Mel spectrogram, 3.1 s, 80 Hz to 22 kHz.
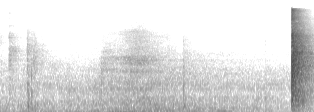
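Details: Activator V adjusting tool during Activator Method basic scan on a woman with stiff shoulder and knee after Zumba: one sharp, loud snap adjusting the sacrum/pelvis (anterior base, PSIS to S2 to S1 line).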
